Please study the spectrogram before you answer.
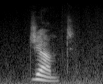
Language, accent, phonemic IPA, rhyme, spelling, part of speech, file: English, US, /d͡ʒʌmpt/, -ʌmpt, jumped, verb, En-us-jumped.ogg
- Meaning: simple past and past participle of jump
